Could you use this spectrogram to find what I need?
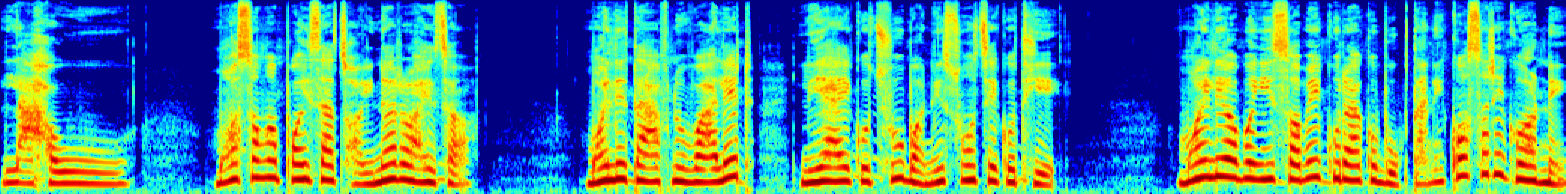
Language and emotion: Nepali, fearful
